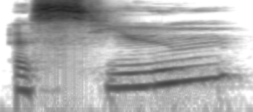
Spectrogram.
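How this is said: The s is followed by a y sound. "R P, we would say"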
